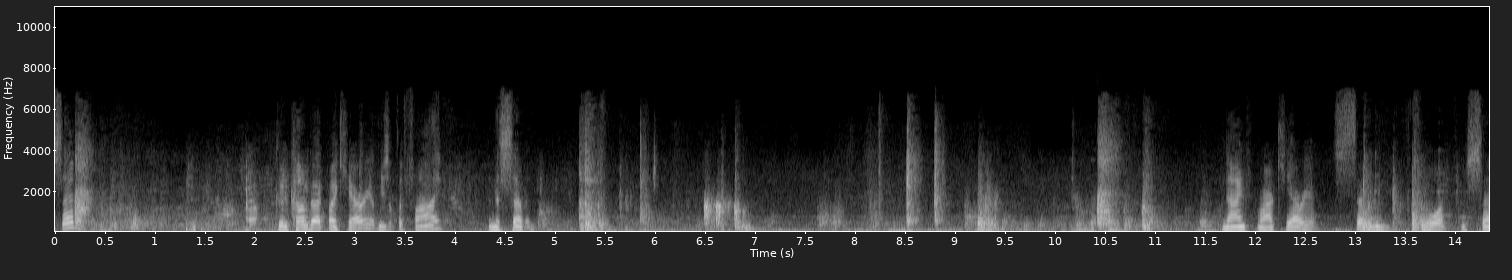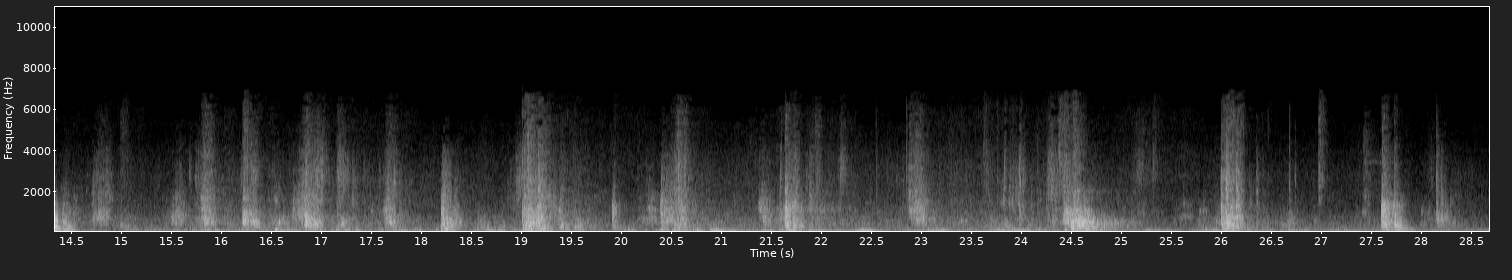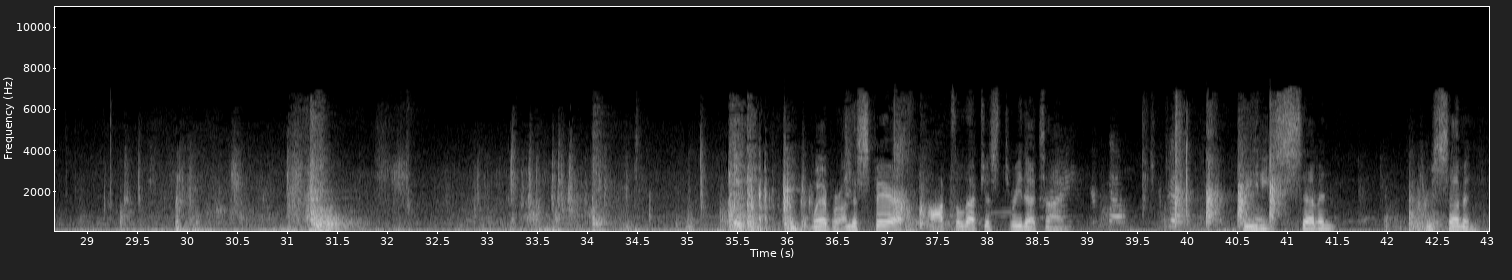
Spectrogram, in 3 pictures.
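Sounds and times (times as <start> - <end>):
bowling balls rolling on lanes: 0.0 - 3.2, 3.9 - 11.7, 13.1 - 28.5
steady low hum: 0.0 - 43.0.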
